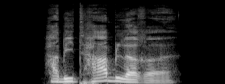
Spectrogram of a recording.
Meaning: inflection of habitabel: 1. strong/mixed nominative/accusative feminine singular comparative degree 2. strong nominative/accusative plural comparative degree
- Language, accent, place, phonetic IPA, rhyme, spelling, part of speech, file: German, Germany, Berlin, [habiˈtaːbləʁə], -aːbləʁə, habitablere, adjective, De-habitablere.ogg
